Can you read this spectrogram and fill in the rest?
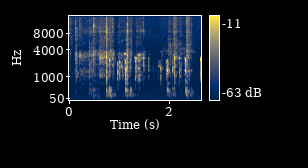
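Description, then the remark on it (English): Rapid, uneven clatter of furious typing on a mechanical keyboard, dense bursts of sharp clicks, fairly quiet overall with no voices. “Oh, I hear furious typing.”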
